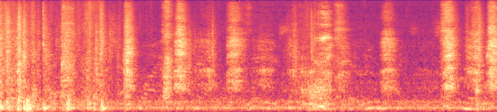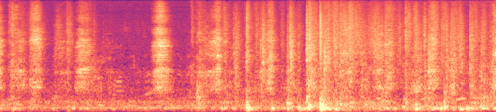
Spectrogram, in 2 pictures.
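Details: Two sibling Pekingese dogs, a brother and sister, snorting, huffing and grunting in quick, noisy bursts while running around and wrestling in rough play.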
